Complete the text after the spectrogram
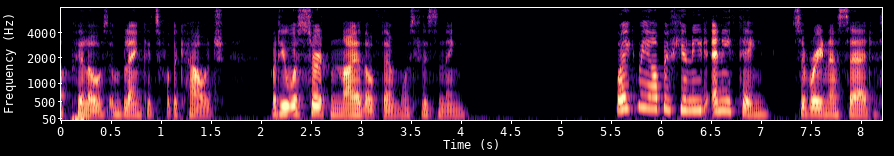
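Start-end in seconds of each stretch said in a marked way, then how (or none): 5.5-7.1 higher, smiling. A narrator's reading. Sabrina says goodnight to Potter, smiling. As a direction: say it with a smile. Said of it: "still smiling".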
